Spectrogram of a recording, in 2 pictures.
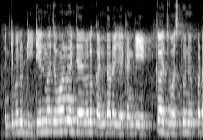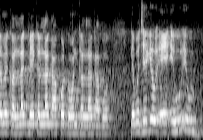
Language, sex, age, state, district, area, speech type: Gujarati, male, 18-30, Gujarat, Surat, urban, spontaneous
